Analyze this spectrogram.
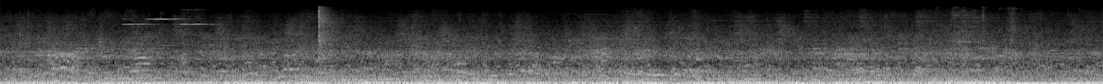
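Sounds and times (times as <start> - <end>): low rumble of traffic: 0.0 - 11.0
voices babbling: 0.0 - 11.0.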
